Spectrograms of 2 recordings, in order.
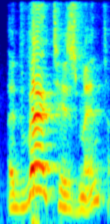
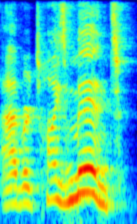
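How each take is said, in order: First: The stress is on the second syllable. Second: The stress is on the fourth syllable. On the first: "on the second syllable" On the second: "Or perhaps on the fourth syllable"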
